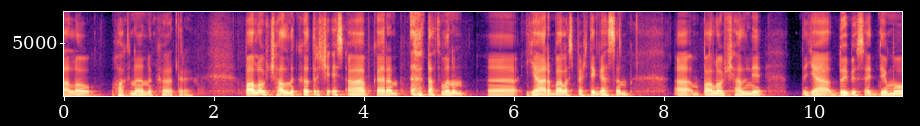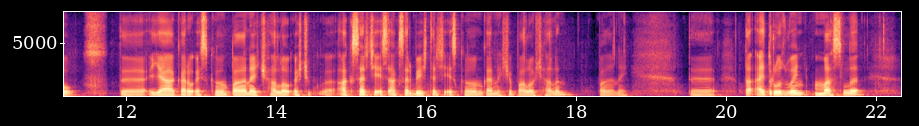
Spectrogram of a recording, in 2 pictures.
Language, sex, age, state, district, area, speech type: Kashmiri, male, 30-45, Jammu and Kashmir, Shopian, urban, spontaneous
